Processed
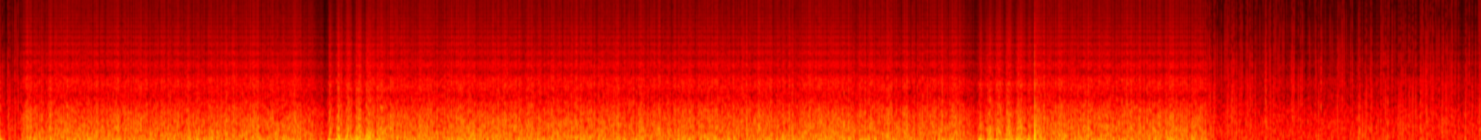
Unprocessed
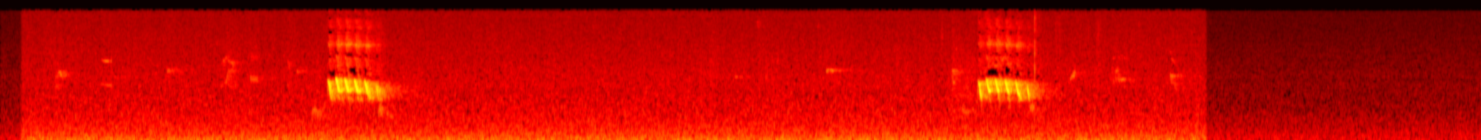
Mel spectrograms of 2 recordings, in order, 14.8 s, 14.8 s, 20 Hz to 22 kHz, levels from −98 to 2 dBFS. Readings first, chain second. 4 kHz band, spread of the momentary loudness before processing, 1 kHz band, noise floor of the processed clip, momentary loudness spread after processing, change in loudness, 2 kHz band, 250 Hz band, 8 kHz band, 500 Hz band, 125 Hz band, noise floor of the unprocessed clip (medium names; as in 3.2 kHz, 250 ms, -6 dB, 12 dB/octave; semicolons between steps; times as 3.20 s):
-1.5 dB, 23 LU, -1.0 dB, -50 dBFS, 10 LU, -16.0 dB, -18.5 dB, +9.0 dB, -7.0 dB, +11.0 dB, +6.5 dB, -59 dBFS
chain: resonant high shelf 4.4 kHz +12.5 dB, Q 1.5; hum notches 50/100/150/200/250/300/350 Hz; in parallel at -3 dB: word length cut 6-bit, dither triangular; on the sum: reverse; compression 6:1, threshold -31 dBFS, peak gain reduction 18.5 dB; reverse; sliding maximum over 33 samples; trim +3 dB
